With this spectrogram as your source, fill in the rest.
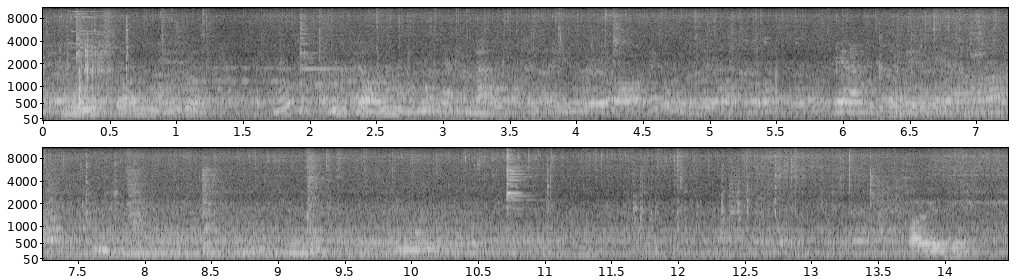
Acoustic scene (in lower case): restaurant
